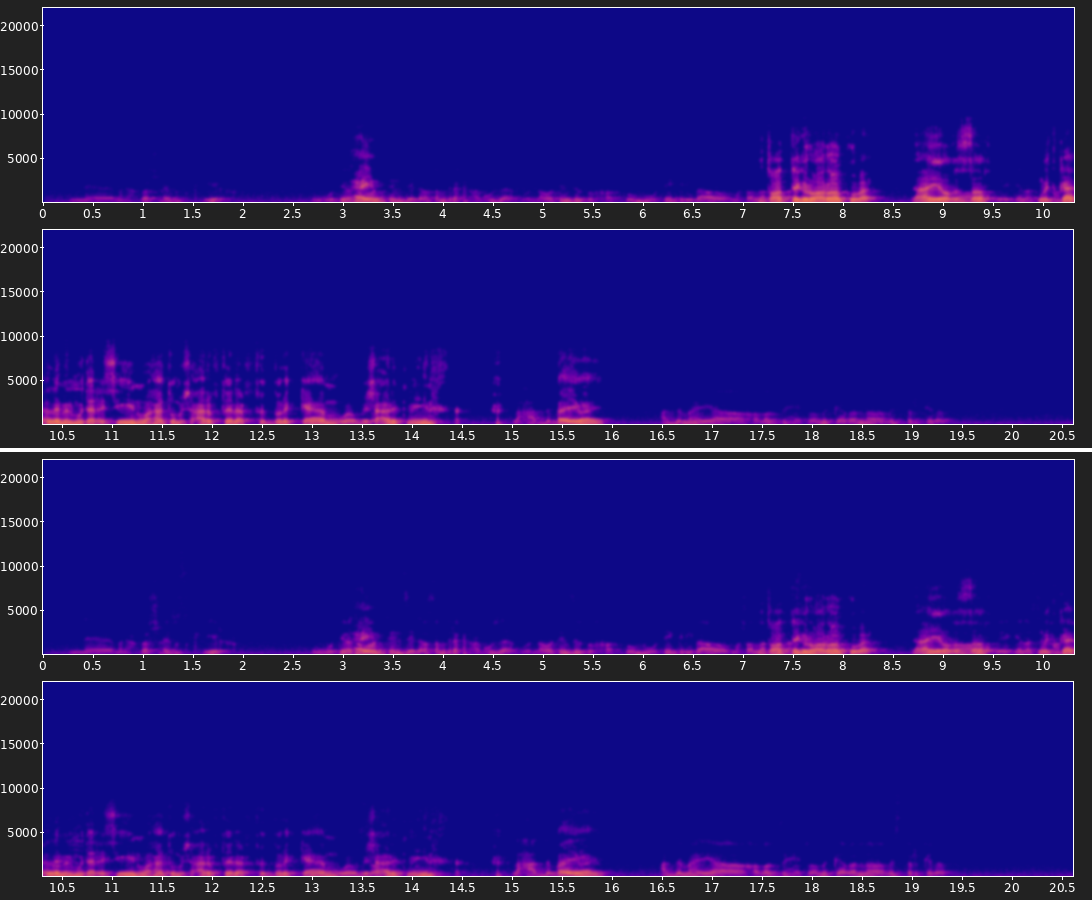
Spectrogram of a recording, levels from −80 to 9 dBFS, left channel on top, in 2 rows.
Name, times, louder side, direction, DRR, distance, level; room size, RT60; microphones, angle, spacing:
voice 1, 0.3-1.9 2.7-7.9 9.1-10.5 13.4-14.1 15.0-15.8 16.5-19.4, right 3 dB, 40° right, 0.6 m, -45 dB
voice 2, 7.2-8.3 8.7-9.4 9.9-14.3 14.8-14.9 15.5-15.9, left 4 dB, 30° left, 0.4 m, -27 dB
9.7 x 7.6 x 4.3 m
head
